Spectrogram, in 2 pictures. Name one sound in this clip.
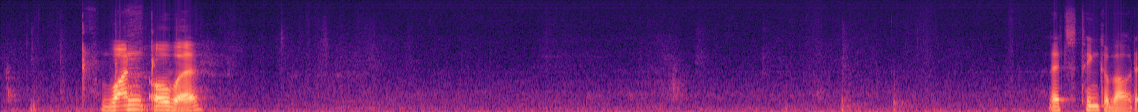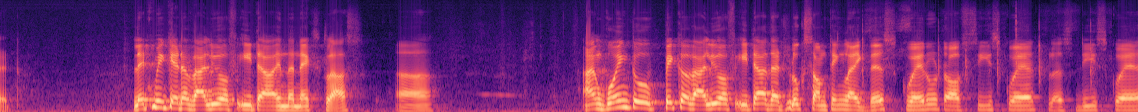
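A man lectures with pauses, heard in a large room.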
